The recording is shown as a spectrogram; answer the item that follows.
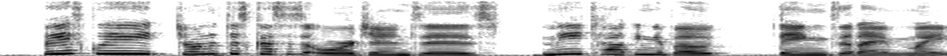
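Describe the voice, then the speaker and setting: A woman's voice swings very widely in pitch. Music plays in the background. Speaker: voice actor. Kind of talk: casual unscripted fan commentary. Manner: stuttering, excited.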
